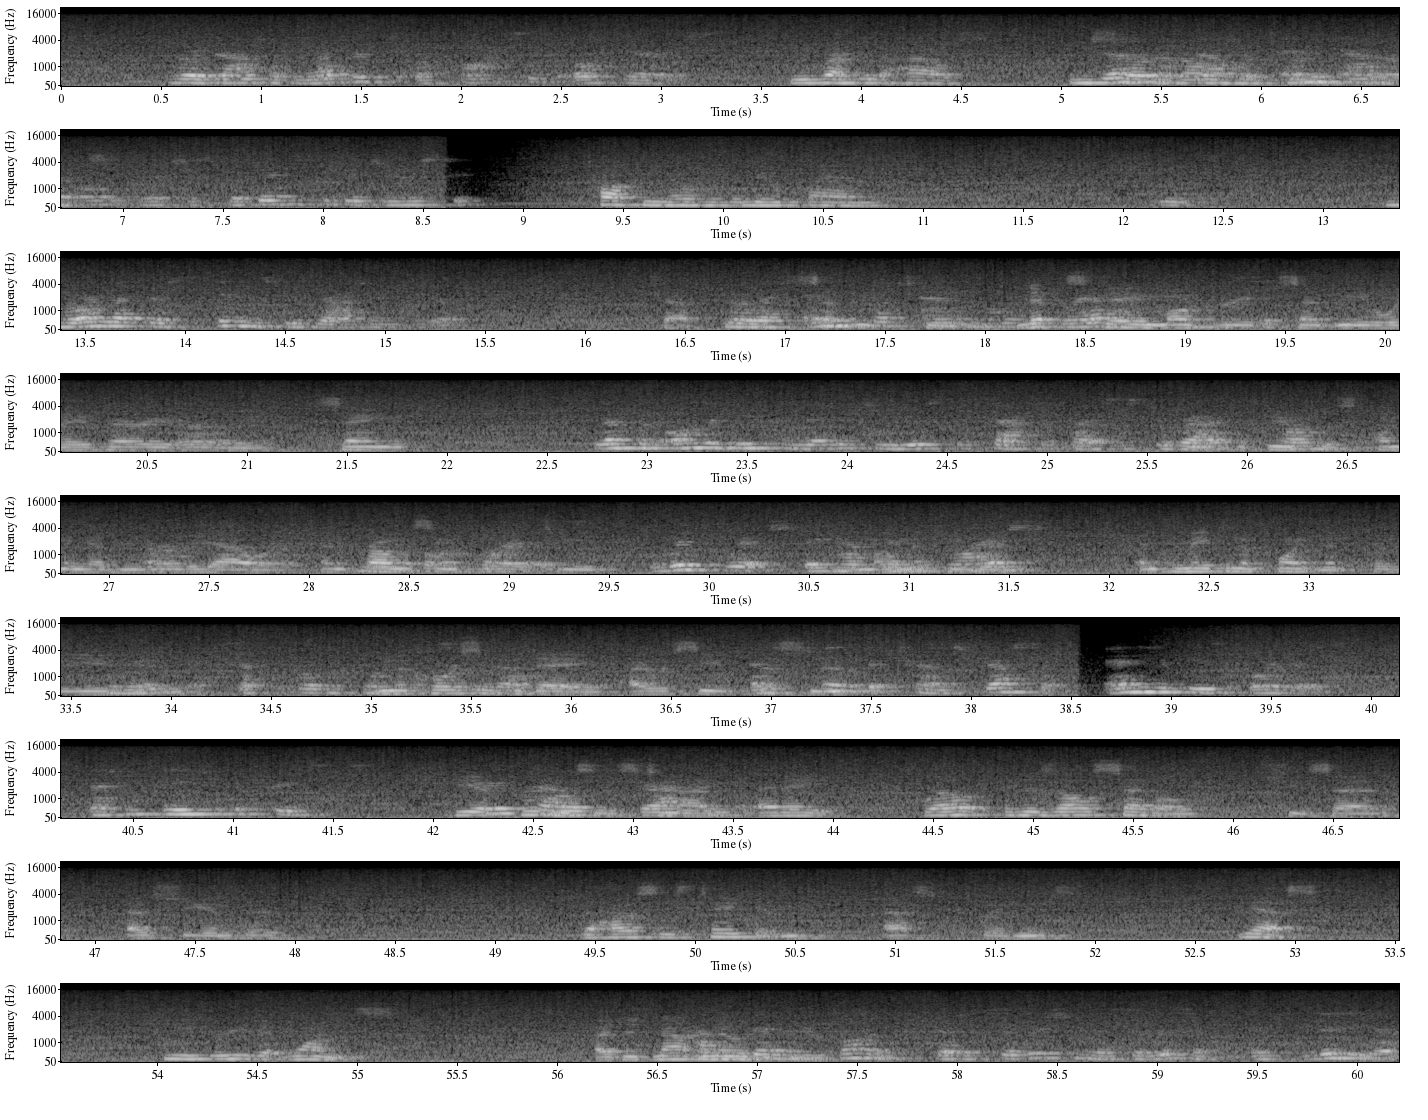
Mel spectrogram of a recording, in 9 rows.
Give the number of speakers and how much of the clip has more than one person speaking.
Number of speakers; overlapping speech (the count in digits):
2, about 24%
